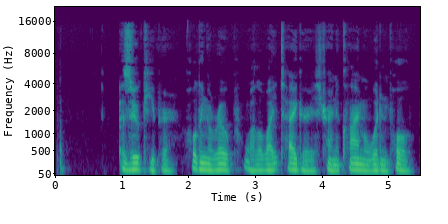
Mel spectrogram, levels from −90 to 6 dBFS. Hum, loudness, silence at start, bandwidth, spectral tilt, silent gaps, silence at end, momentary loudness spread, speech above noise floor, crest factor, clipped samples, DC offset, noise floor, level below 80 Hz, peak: none; -26 LUFS; 0.05 s; 16 kHz; -6.5 dB/octave; none; 0.1 s; 8 LU; 46 dB; 18 dB; under 0.1%; under 0.1%; -71 dBFS; -58 dBFS; -8 dBFS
